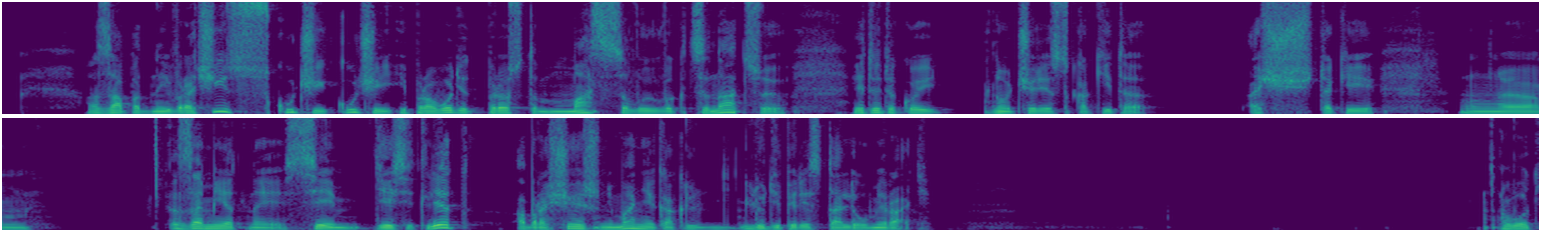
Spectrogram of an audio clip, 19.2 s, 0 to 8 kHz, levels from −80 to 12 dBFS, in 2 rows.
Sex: male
